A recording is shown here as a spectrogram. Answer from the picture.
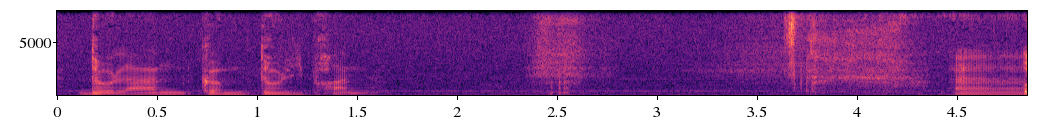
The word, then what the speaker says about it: Dolan: Alors, Mommy de Xavier Dolan, qu'il faut faire très attention à bien prononcer Dolan et pas Dolan, sinon on se fait insulter sur Twitter par le principal intéressé.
